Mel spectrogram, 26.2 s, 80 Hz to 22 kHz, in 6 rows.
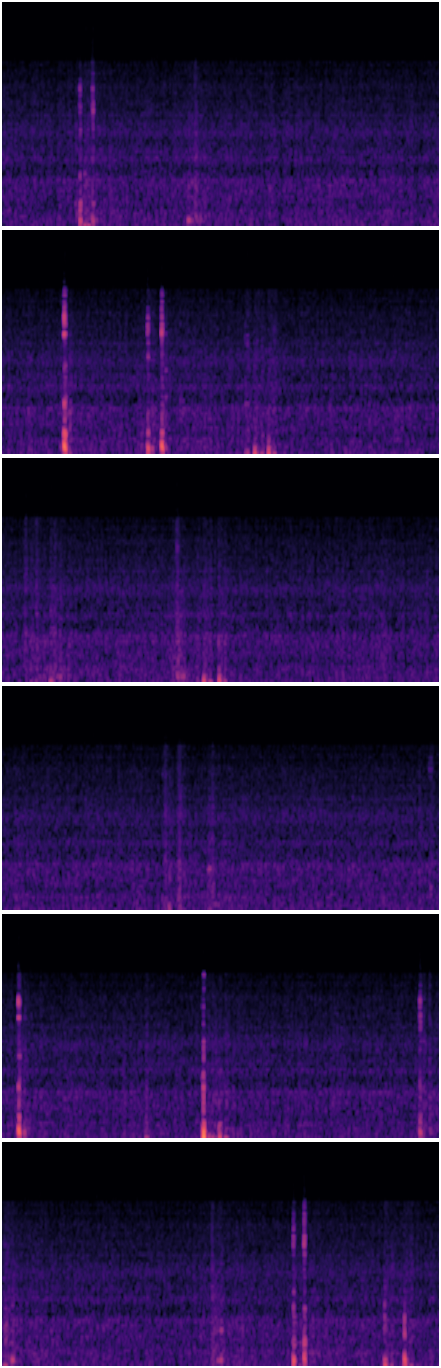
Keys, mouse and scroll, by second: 0.7 click, 2.0-5.0 middle drag, 5.9 click, 6.7 r, 9.0 click, 9.2-10.6 middle drag, 10.7 r, 14.7 click, 15.3-17.7 middle drag, 19.5 s, 22.0-24.0 middle drag, 22.0 scroll up 1, 24.7 click, 25.6 s.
